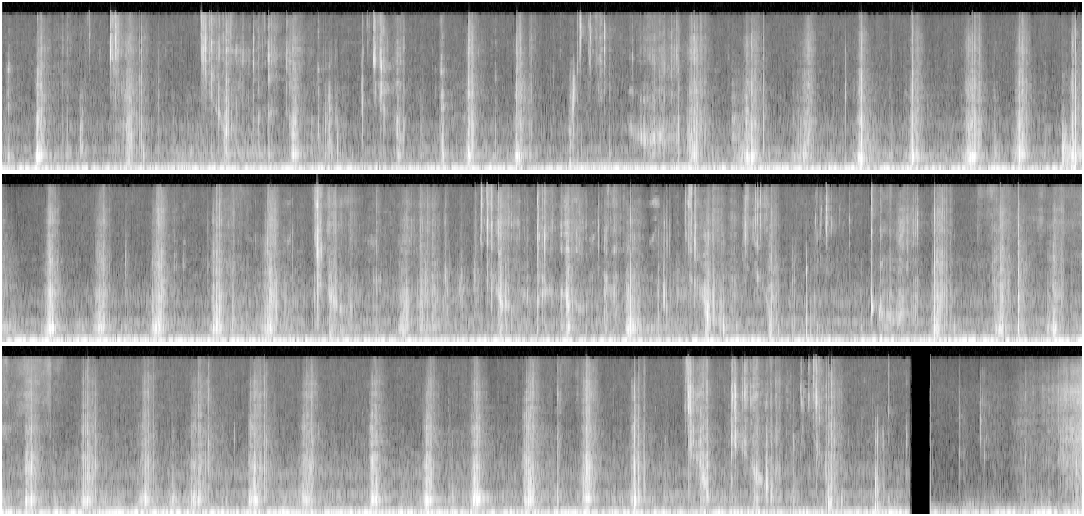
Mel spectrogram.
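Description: Ice covered in dry matcha powder being bitten and chewed right at close-up lapel microphones: rapid crisp crunches, several a second, going on without a break.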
